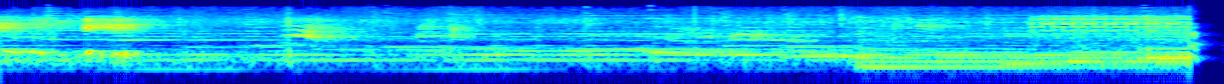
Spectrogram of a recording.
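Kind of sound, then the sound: signal or alarm, telephone ringing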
